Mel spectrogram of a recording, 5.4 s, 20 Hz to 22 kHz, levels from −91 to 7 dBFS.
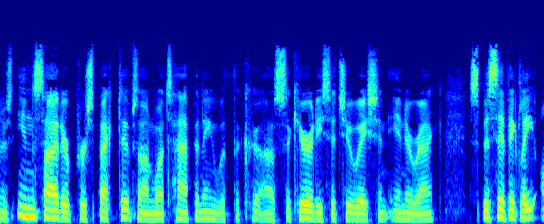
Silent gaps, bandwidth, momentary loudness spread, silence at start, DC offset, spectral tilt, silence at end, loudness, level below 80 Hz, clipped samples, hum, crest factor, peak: none; 10 kHz; 10 LU; 0 s; under 0.1%; -4.5 dB/octave; 0 s; -33 LUFS; -72 dBFS; under 0.1%; none; 18 dB; -14 dBFS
